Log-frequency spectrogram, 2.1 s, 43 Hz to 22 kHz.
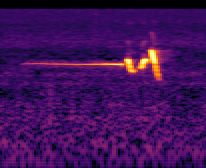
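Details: Japanese bush warbler singing at the Kita-Fuji training area, Japan, on 23 July 2021: a long, steady whistled note held for about a second, then three quick, sharply looping notes ending the phrase.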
